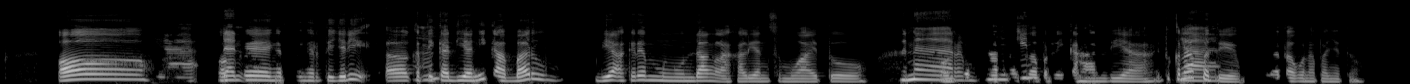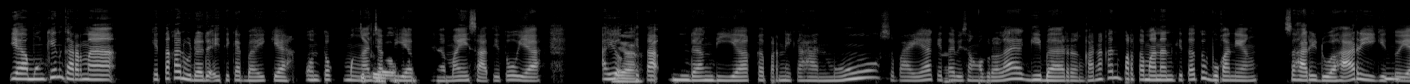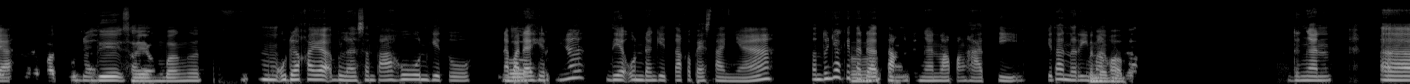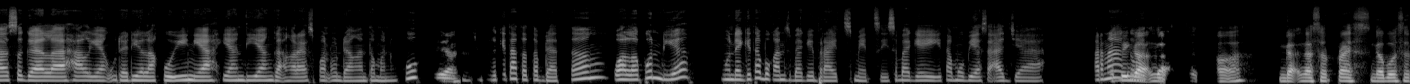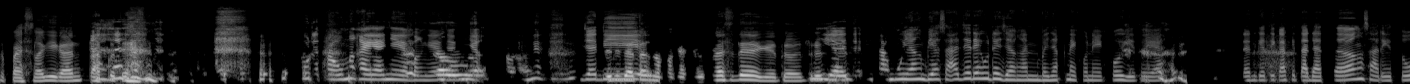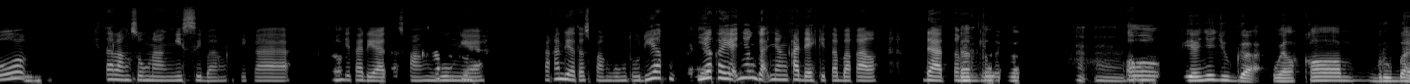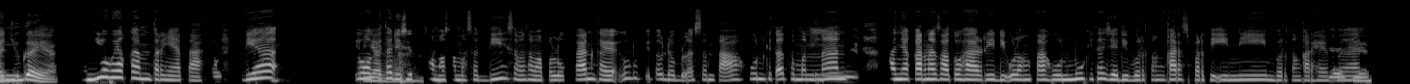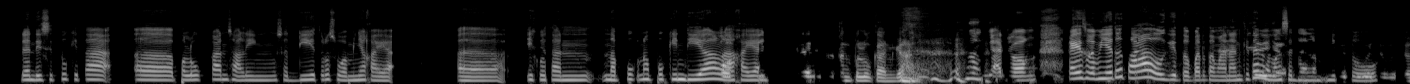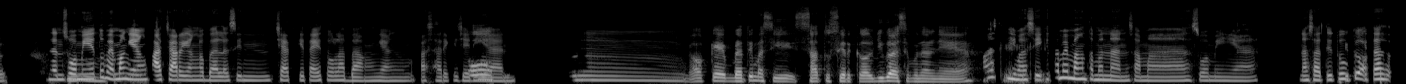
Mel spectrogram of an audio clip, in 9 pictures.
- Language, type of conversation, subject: Indonesian, podcast, Bagaimana cara memperbaiki perselisihan di antara teman?
- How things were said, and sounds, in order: "tuh" said as "tiu"; in English: "bridesmaid"; in English: "surprise"; "boleh" said as "boh"; laugh; in English: "surprise"; laugh; in English: "surprise"; chuckle; in English: "welcome"; in English: "welcome"; chuckle; in English: "chat"; other background noise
